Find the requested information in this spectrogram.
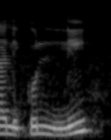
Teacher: کاف کے پیش کو لام کے ساتھ ملائیں گے، باریک ادا کریں گے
